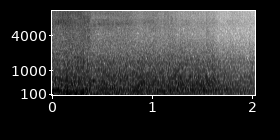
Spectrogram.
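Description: Fading tail of a TV show's electronic title jingle, a dense low wash dying away steadily.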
